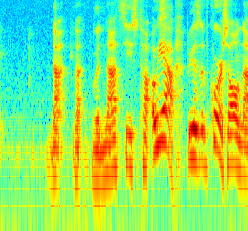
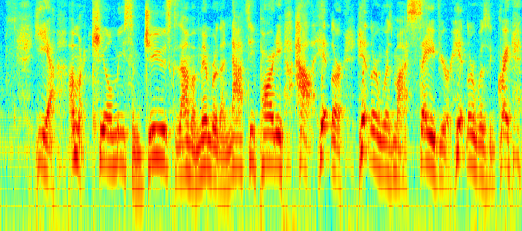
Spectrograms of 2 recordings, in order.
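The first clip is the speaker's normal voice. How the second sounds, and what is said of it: Put-on Southern American accent. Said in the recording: “all Nazis are Southerners. They would talk in a Southern accent.”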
